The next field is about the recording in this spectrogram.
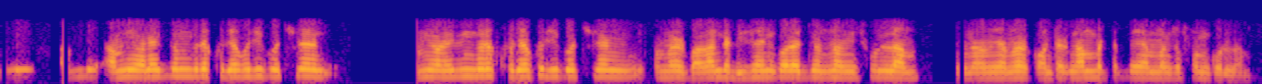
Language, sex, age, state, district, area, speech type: Bengali, male, 18-30, West Bengal, Paschim Medinipur, rural, conversation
